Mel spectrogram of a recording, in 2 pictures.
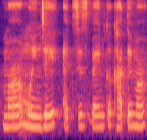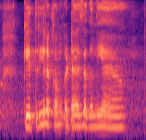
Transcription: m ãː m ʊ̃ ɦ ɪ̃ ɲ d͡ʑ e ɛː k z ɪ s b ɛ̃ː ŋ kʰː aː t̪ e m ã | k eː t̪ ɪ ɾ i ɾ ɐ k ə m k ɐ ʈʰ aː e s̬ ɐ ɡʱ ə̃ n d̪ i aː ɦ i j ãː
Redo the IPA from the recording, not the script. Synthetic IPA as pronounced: m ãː m ʊ̃ ɦ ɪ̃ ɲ d͡ʑ e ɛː k s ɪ s b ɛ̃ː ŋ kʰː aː t̪ e m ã | k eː t̪ ɪ ɾ i ɾ ɐ k ə m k ɐ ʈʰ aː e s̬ ɐ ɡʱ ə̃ n d̪ i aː ɦ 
